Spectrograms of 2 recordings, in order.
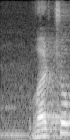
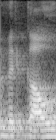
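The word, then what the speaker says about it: Virchow: कई जगह जो है किताबों में इसको हिंदी में विरकाऊ भी दिया है, तो कोई मतलब नहीं है, ये इंग्लिश का जो उच्चारण है वही सही यहाँ पे माना जाता है।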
